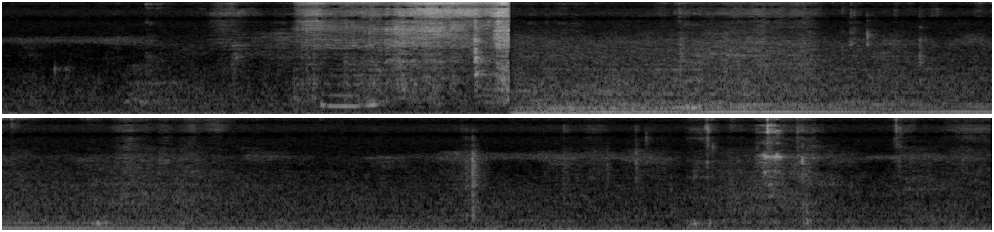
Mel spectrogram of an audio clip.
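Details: Truck diesel engine that began knocking "tá tá tá" while hauling, still knocking after new injectors and washers: a heavy idle with a steady tapping knock about three per second, which a mechanic traced to a cracked air compressor shaft.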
